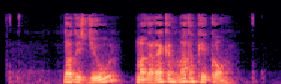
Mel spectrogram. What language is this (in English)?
Western Frisian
